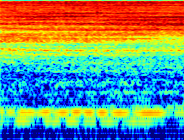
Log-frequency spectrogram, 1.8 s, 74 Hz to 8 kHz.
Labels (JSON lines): {"label": "anthrophony, boat engine", "recorder": "SoundTrap 500"}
